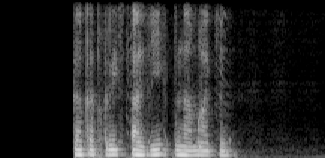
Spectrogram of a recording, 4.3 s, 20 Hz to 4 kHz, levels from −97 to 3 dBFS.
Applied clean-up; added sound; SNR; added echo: neural mask model DeepFilterNet 3.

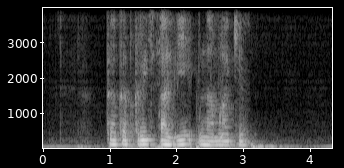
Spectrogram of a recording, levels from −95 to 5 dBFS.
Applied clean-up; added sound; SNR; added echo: neural separator model SepFormer DNS4.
